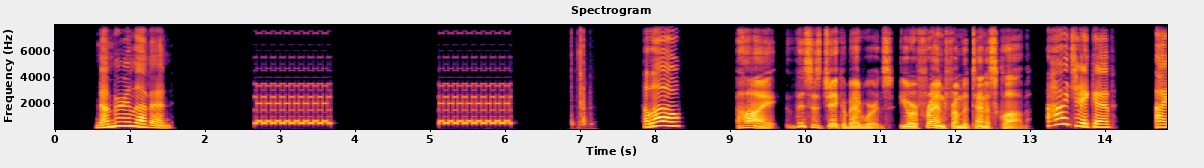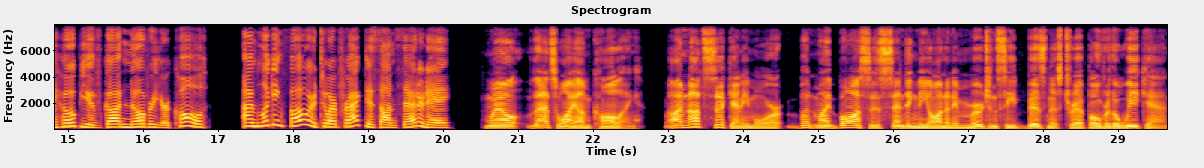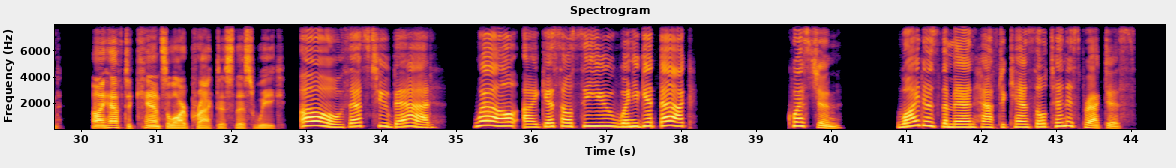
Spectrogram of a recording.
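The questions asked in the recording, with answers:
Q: Why does the man have to cancel tennis practice?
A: He has to go on a business trip.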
